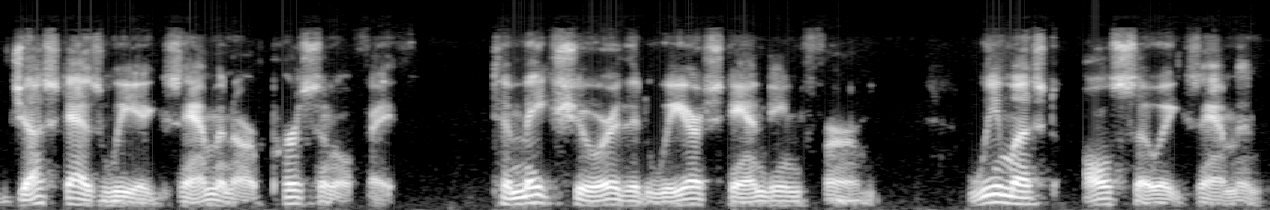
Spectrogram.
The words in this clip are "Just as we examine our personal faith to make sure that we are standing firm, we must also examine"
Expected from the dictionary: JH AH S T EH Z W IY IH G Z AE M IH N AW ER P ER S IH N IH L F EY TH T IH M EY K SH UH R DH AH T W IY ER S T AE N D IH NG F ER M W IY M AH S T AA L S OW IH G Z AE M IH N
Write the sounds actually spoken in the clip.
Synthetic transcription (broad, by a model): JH AH S T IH Z W IY IH G Z AE M IH N AW ER P ER S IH N L F EY TH T IH M EY K SH UH R DH AH T W IY ER S T AE N D IH NG F ER M W IY M AH S T AA L S OW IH G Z AE M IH N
